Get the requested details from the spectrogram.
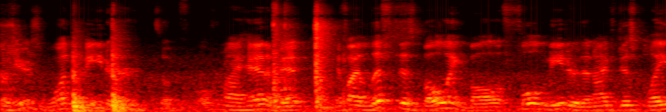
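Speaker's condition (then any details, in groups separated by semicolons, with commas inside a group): No condition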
